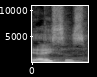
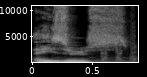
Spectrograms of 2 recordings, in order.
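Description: First: The word does not sound like 'Zeus'. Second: The word sounds close to 'Zeus'. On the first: The speaker calls it wrong. "I say Asus" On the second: The speaker calls it right. "apparently it's most closer to Zeus"

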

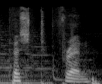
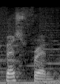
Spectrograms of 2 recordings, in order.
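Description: First: The t at the end of best is pronounced. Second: The t at the end of best is dropped. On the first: The speaker calls it wrong. "not best friend" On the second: The speaker calls it right. "it pronounces as best friend"

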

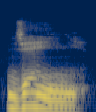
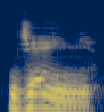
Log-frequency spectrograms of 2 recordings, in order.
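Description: The two takes are said the same way.

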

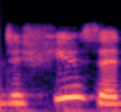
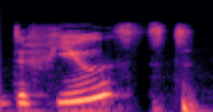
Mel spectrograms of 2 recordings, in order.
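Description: First: The ending is said as an extra syllable. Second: The ending blends in with a silent E. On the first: The speaker calls it wrong. "instead of saying increased or diffused" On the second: The speaker calls it right. "These both have a silent E here"

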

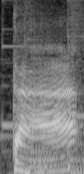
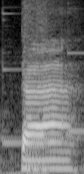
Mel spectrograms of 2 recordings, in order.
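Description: First: The tone dips down then comes up. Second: The tone stays level at mid pitch. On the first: "giống cái dấu hỏi" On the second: "tiếng xá măn"

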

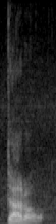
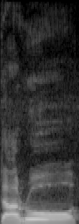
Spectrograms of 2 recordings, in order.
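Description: First: The final o vowel is cut short. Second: The final o vowel is held long. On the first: The speaker sounds extremely masculine. "say daro without the long o" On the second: The speaker sounds neutral in gender. "daro turns into"

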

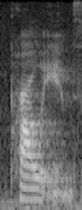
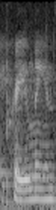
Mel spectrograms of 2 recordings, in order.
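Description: First: The word is said in the New Orleans way. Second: The word is said in the Wisconsin way. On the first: "I believe she says pralines" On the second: "I'm from Wisconsin. We say pralines"

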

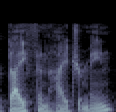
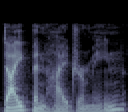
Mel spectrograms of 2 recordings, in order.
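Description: First: The 'ph' is said as an f sound. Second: The 'ph' is not said as an f sound. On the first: "I've heard other people make a f sound" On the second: "I pronounce the first one diphenhydramine"

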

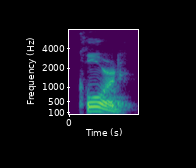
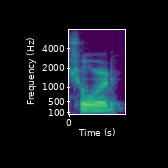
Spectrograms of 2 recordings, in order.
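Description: First: The word begins with a k sound. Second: The word begins with a ch sound. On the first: The speaker calls it right. "That's you pronounce that word chord" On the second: The speaker calls it wrong. "not chord"

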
